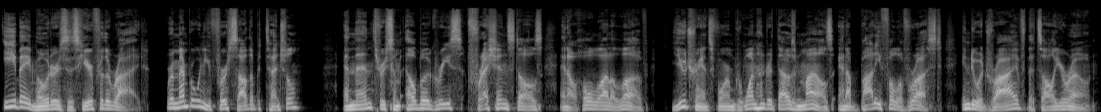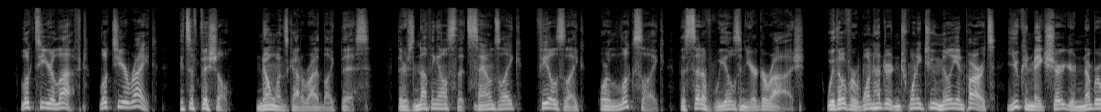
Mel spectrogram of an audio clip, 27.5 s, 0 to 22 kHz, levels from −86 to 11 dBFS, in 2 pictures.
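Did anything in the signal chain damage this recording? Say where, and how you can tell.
No, nothing in the chain audibly damaged this speech recording at any stage.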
